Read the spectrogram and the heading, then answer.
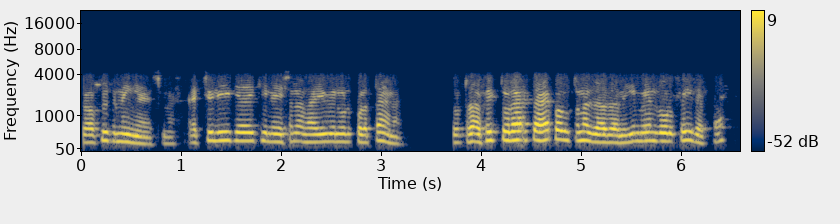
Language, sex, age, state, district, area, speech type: Hindi, male, 45-60, Madhya Pradesh, Balaghat, rural, conversation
